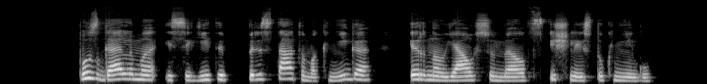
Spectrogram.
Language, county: Lithuanian, Vilnius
